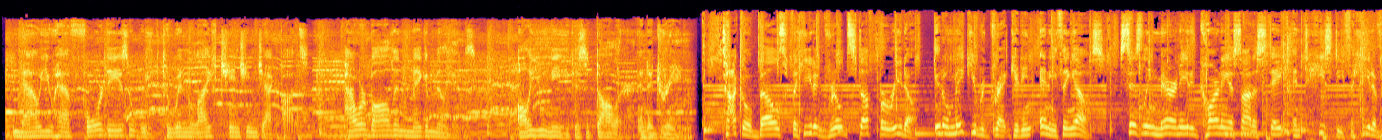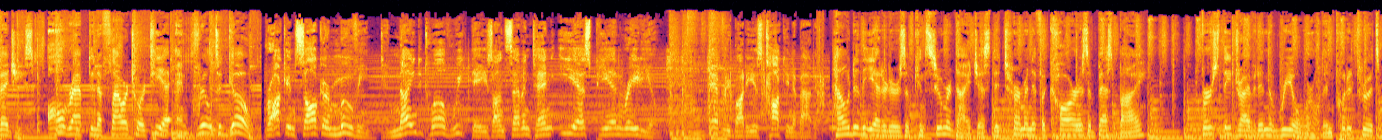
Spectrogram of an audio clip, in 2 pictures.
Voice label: warm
